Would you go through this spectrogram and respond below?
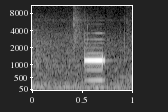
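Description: A single short telephone keypad tone beeps once, clear and close, against a quiet background while a call is placed.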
